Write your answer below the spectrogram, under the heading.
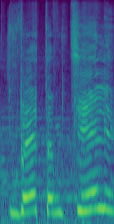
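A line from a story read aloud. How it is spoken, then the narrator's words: Sobbing. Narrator (Russian): Принцесса всхлипнула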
